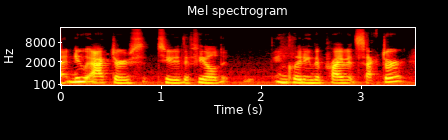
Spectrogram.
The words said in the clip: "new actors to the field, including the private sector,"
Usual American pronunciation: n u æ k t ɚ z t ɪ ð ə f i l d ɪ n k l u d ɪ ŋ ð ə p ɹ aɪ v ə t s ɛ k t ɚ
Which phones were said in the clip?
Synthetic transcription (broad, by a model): n u æ k t ɚ z t ɪ ð ə f i l d ɪ n k l u d ɪ ŋ ð ə p ɹ aɪ v ə t s ɛ k t ɚ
